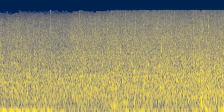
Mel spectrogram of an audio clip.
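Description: Waterfall in The Forest video game, a soft, steady rushing hiss of falling water with a faint splash near the end and no speech.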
